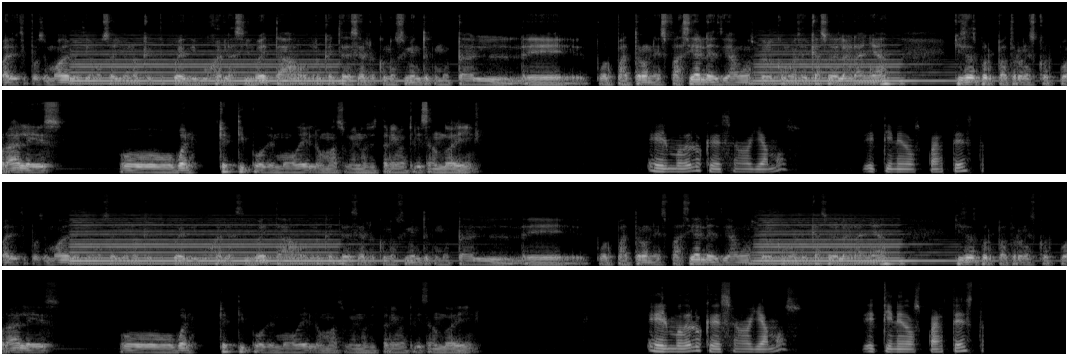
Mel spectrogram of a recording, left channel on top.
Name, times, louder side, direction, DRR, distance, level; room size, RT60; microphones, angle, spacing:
voice 1, 0.0-11.2 11.8-15.4, left 4 dB, 90° left, 0.8 m, -31 dB
sound 1, 0.7-5.1 7.4-10.7, equal, ahead, 2.1 m, -33 dB
voice 2, 17.1-18.6 19.3-20.5, right 2 dB, 60° right, 1.9 m, -33 dB
head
